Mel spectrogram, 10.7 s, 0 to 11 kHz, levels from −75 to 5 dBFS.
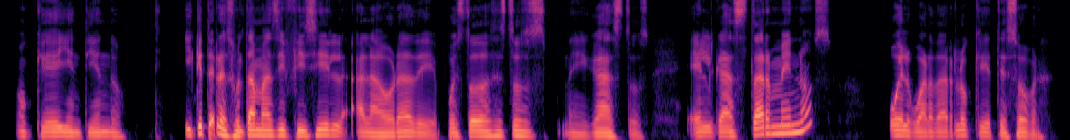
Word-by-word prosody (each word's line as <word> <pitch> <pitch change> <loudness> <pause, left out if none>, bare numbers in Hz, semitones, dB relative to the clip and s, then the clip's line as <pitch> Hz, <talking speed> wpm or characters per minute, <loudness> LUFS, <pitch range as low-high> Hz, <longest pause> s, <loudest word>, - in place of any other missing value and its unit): Okey, 110 0 -1
entiendo. 100 -1 -3 0.6
¿Y 135 - 0
qué 175 - +5
te - - 0
resulta 130 -4 +4
más 125 -1 +4
difícil 125 0 +1
a 105 - -2
la 100 -1 +2
hora 110 +3 +2
de 95 -5 -3
pues, 100 -1 -3
todos 115 0 +3
estos, 115 -1 -1 0.2
eh, 95 -1 -5
gastos? 100 -3 -2 0.3
¿El 110 +1 -2
gastar 115 +9 +2
menos 190 - +1 0.5
o 125 +1 +1
el 120 -1 +1
guardar 110 +2 -2
lo 130 -2 -2
que 105 -2 -3
te 95 -1 -4
sobra? 95 -3 -3
110 Hz, 150 wpm, -19 LUFS, 100-125 Hz, 0.6 s, qué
